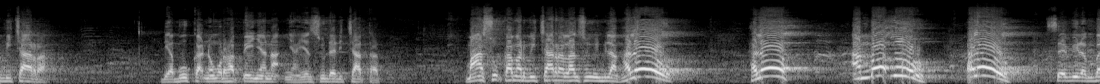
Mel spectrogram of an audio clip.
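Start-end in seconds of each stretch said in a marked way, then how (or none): 6.2-9.9 bumpkin shouting into phone. Retold or imitated. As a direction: play the confused old man yelling down the line. (meneriaki telepon dengan polos)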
